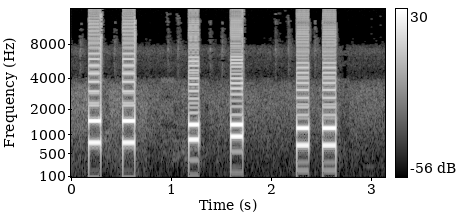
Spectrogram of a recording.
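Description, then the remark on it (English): Six short, loud phone keypad tones in quick succession, grouped in pairs with brief pauses between, like a number being punched in on a keypad, with no voices. “I put the number and in.”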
